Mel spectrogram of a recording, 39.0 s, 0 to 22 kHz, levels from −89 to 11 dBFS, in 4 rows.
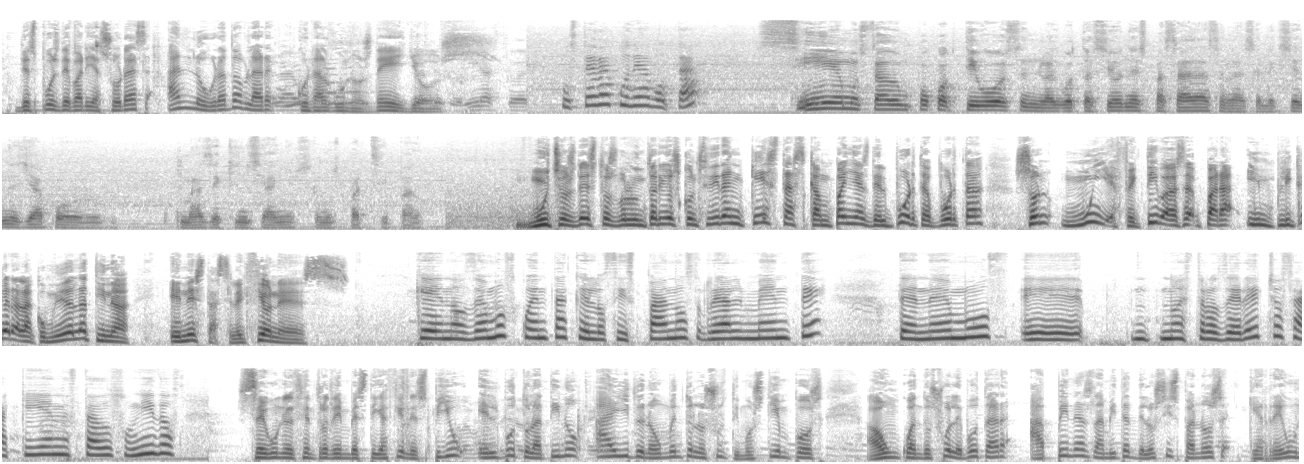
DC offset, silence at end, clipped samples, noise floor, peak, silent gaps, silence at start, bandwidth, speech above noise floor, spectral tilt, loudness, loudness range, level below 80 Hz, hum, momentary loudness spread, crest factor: under 0.1%; 0 s; under 0.1%; -55 dBFS; -4 dBFS; none; 0.1 s; 11.5 kHz; 28 dB; -5.5 dB/octave; -26 LUFS; 11 LU; -60 dBFS; none; 16 LU; 24 dB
